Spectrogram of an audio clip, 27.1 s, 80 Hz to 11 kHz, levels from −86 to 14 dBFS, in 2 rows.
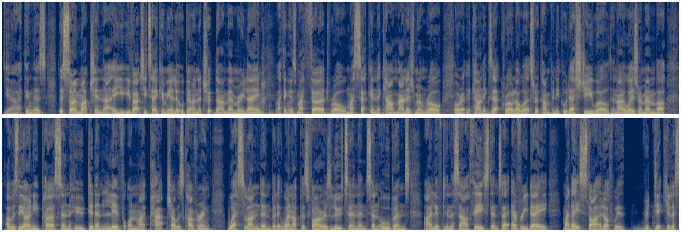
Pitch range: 100-110 Hz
